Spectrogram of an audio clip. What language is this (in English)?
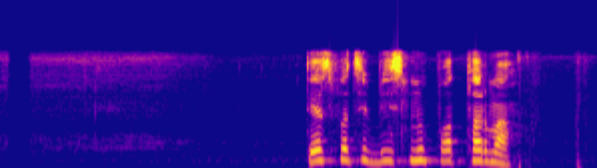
Nepali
